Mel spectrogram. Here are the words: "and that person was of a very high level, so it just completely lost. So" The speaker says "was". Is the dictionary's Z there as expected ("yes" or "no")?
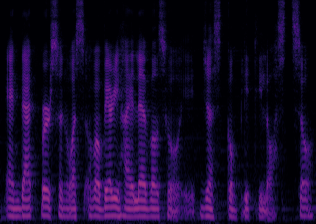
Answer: no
